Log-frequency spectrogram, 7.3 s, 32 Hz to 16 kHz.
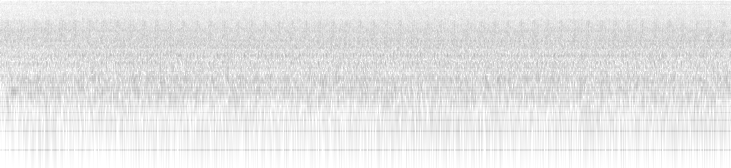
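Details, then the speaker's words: Mercedes GLS 450 M276 V6 first start after camshaft and cam phaser replacement, on jump start: steady, even idle with plenty of hiss, no knocking or rattling; sounds healthy. "Sounds good. Let me rev it up a little."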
